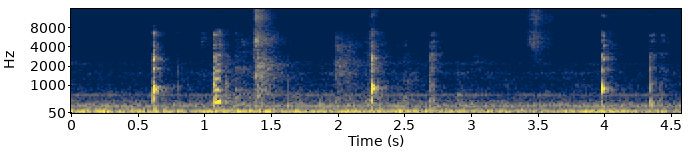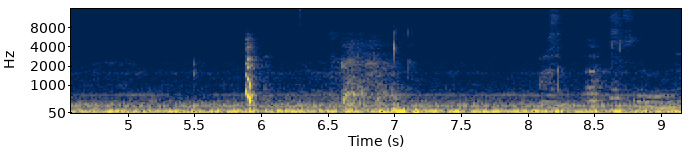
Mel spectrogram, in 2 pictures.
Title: 신생아 딸꾹질 a newborn baby's hiccup is really cute OMG!!!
